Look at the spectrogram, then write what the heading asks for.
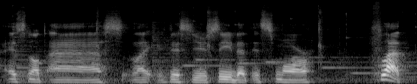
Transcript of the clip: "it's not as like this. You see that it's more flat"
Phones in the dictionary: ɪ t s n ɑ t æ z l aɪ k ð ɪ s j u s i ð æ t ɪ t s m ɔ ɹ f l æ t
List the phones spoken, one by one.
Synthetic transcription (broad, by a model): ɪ t s n ɑ t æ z l aɪ k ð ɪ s j u s i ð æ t ɪ t s m ɔ ɹ f l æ t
